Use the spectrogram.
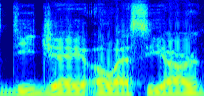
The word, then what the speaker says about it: Djoser: DJOSER, like Djoser. Oh yeah, Djoser. That's exactly right.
